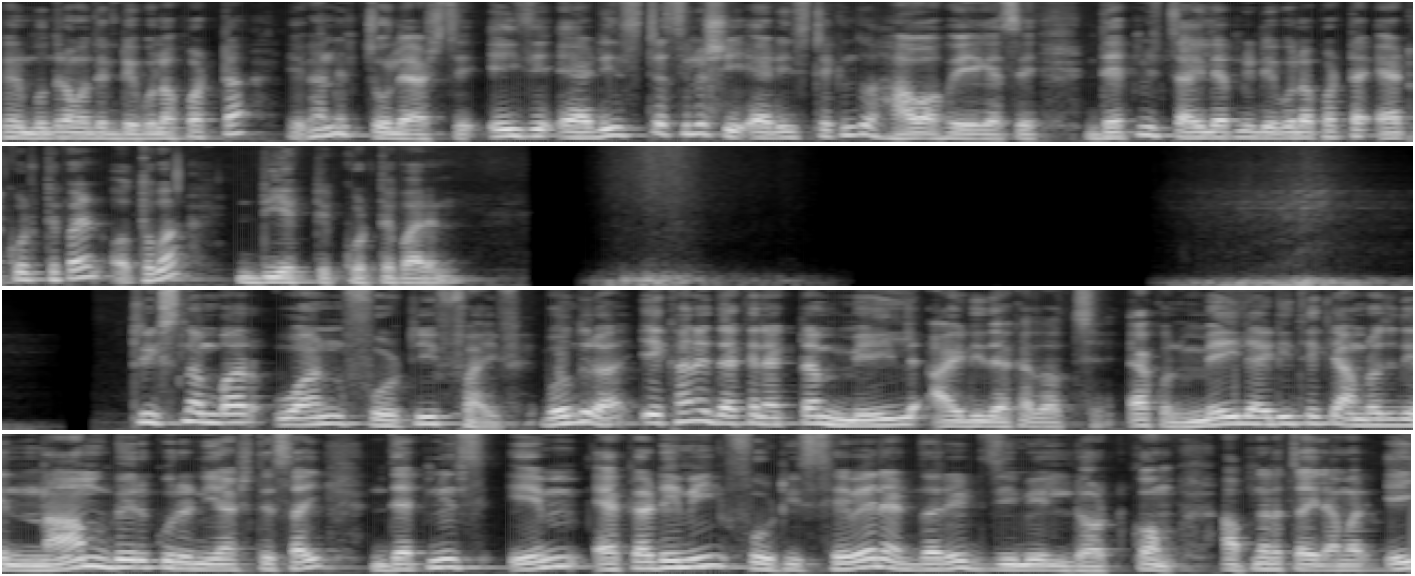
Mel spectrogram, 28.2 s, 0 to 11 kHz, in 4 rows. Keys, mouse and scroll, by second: 0.4 click.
